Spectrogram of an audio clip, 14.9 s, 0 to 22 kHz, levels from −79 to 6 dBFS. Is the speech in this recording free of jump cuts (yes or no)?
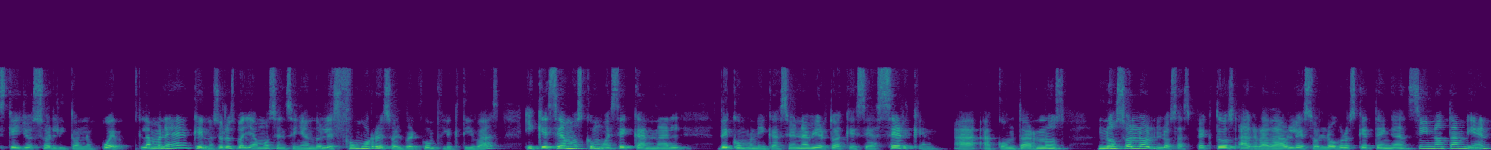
no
